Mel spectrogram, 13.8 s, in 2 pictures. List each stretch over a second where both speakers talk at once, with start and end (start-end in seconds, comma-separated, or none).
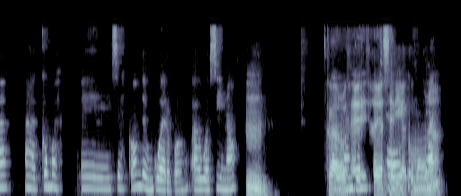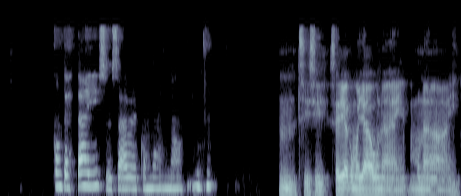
5.0-6.7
